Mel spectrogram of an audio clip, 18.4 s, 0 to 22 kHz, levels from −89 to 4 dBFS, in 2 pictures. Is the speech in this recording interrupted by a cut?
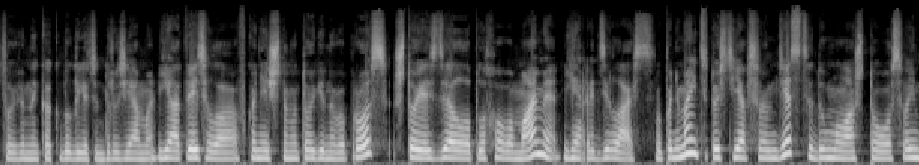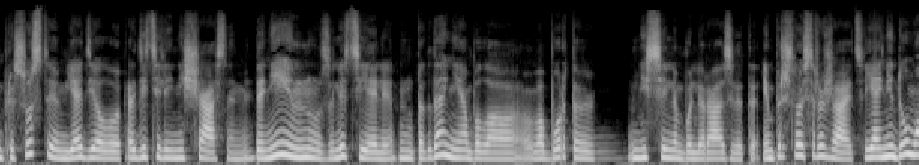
no; 0 cuts

